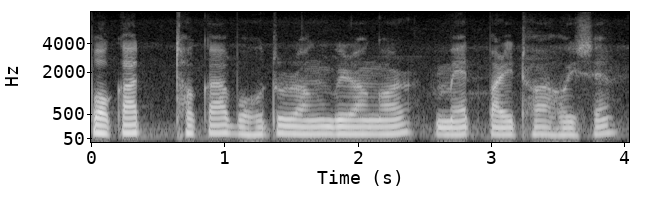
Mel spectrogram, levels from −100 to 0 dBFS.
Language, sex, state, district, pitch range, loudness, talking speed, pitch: Assamese, male, Assam, Sonitpur, 120-135 Hz, -20 LUFS, 135 wpm, 125 Hz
